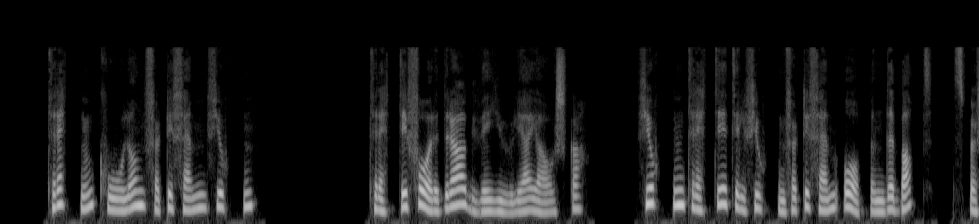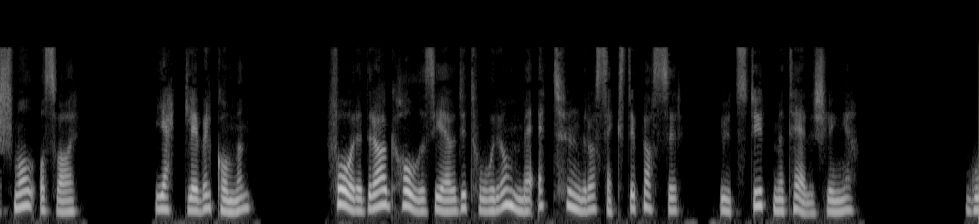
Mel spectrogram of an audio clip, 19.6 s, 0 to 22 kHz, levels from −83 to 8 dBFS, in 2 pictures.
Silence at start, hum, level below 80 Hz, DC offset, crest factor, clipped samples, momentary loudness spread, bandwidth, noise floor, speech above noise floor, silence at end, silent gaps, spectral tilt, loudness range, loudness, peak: 0.5 s; none; -68 dBFS; under 0.1%; 18 dB; under 0.1%; 10 LU; 10.5 kHz; under -90 dBFS; over 66 dB; 0 s; 2.66-3.65 s, 5.96-6.34 s, 9.39-9.50 s, 10.67-11.31 s, 12.40-13.04 s, 16.78-16.88 s, 18.44-19.43 s; -7 dB/octave; 4 LU; -25 LUFS; -8 dBFS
